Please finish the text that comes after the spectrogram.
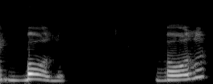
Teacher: Bolo tem a sílaba tônica ali, o bo. E o bo de bolo é a penúltima sílaba.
